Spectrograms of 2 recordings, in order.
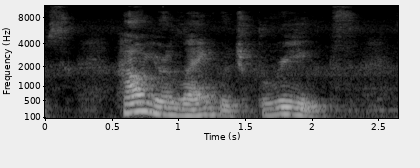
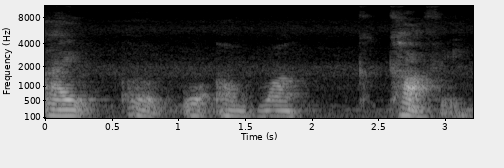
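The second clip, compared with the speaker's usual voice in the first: very slow, choppy, disconnected, flat monotone; 3 semitones lower, 3 dB quieter than usual. Illustrating what fear does to language, short, disconnected, flat delivery. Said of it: "Short, disconnected, flat, no music".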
